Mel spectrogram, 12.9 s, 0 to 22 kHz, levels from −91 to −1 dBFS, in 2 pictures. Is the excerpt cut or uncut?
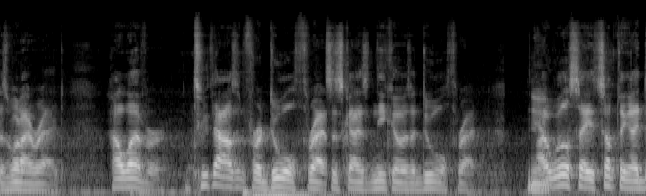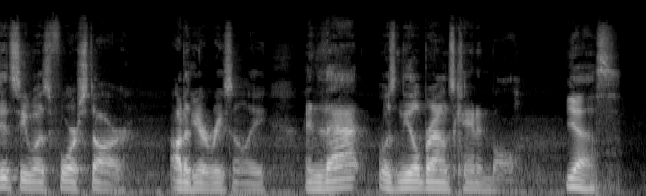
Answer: cut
